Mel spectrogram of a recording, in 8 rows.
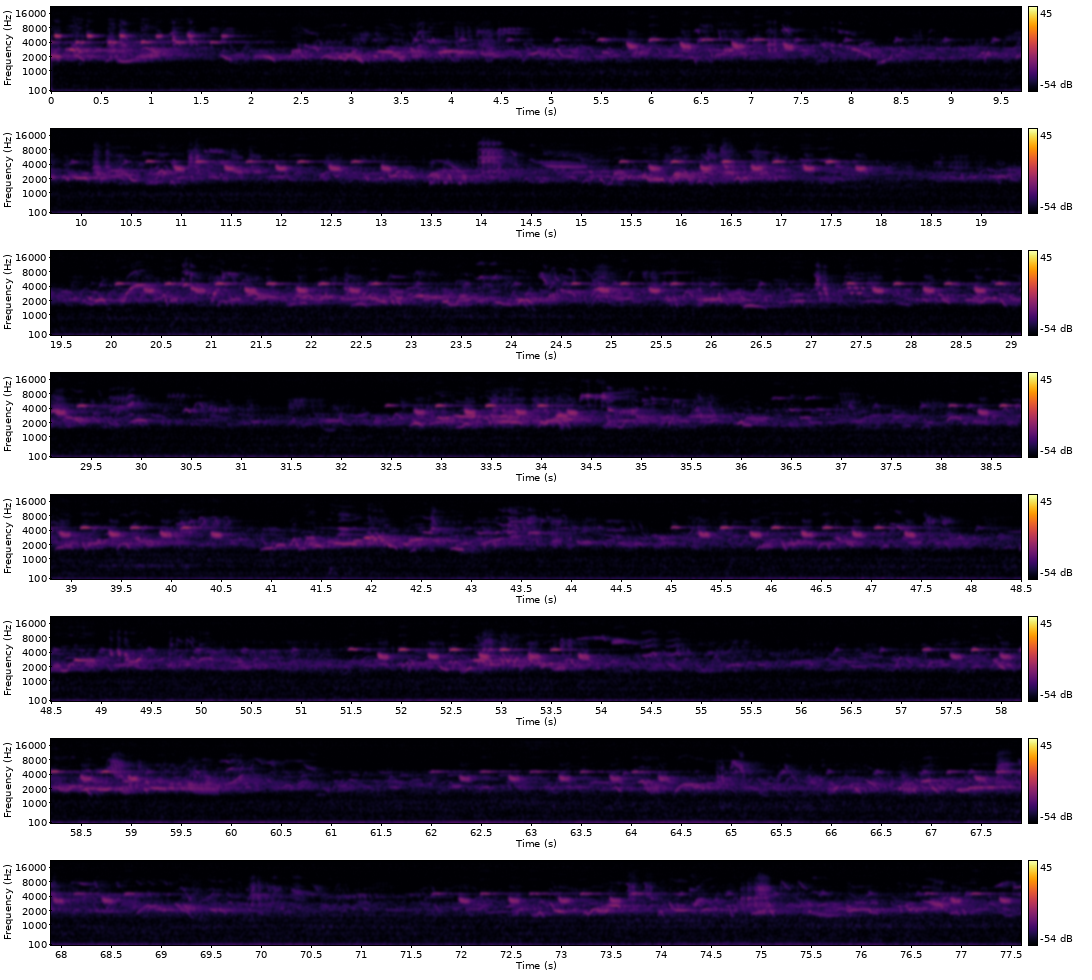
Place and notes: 04:30 Brno, Lužánky
(remote microphone: AOM5024/ IQAudio/ RasPi2)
